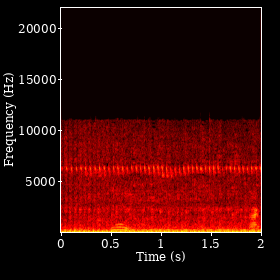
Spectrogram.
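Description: Volkswagen Gol's engine running steadily while the car drives, heard from inside the cabin, with a thin high whine over it.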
